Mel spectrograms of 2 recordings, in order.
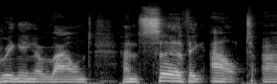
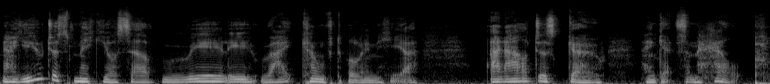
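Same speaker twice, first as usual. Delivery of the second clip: coy tavern hostess; 2 semitones lower, 6 dB quieter than usual. Acted. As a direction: settle the guests in softly and suggestively. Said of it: "and she says".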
